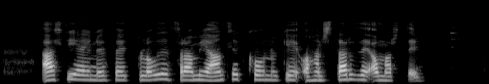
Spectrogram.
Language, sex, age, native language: Icelandic, female, 30-39, Icelandic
